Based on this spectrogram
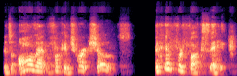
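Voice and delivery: ordinary talk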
